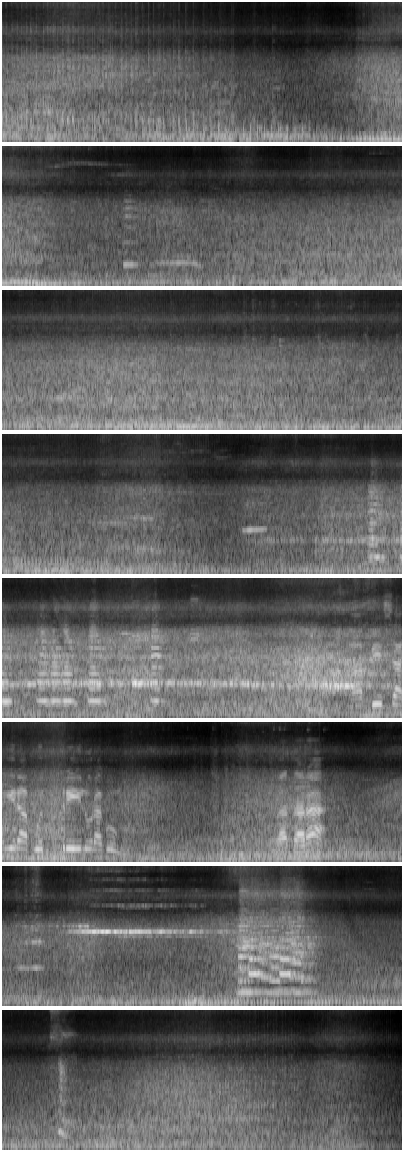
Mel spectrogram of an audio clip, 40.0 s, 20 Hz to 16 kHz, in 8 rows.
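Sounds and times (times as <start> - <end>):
bus engine rumble: 0.0 - 30.6, 32.2 - 40.0
tyre and road noise: 0.0 - 40.0
multi-tone bus horn tune: 6.5 - 7.0, 18.0 - 23.5, 32.1 - 34.2.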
